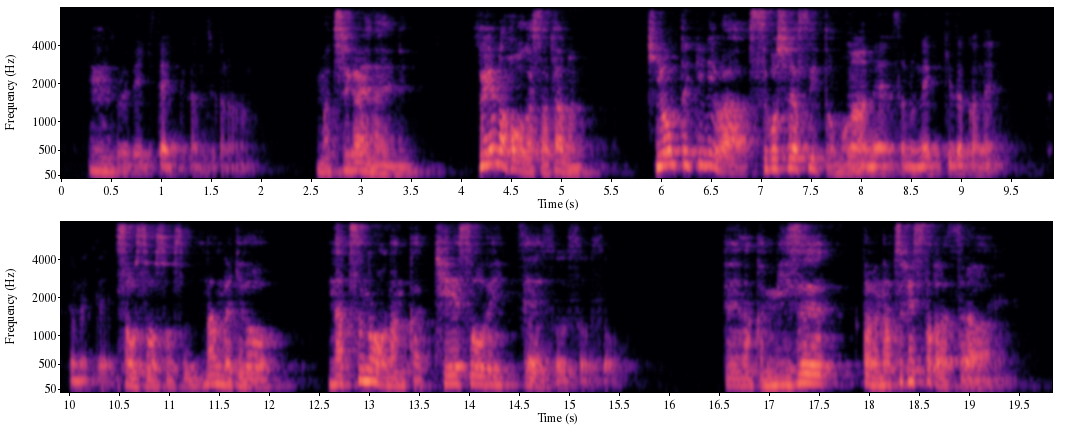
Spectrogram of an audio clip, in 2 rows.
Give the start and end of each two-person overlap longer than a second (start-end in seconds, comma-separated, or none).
none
